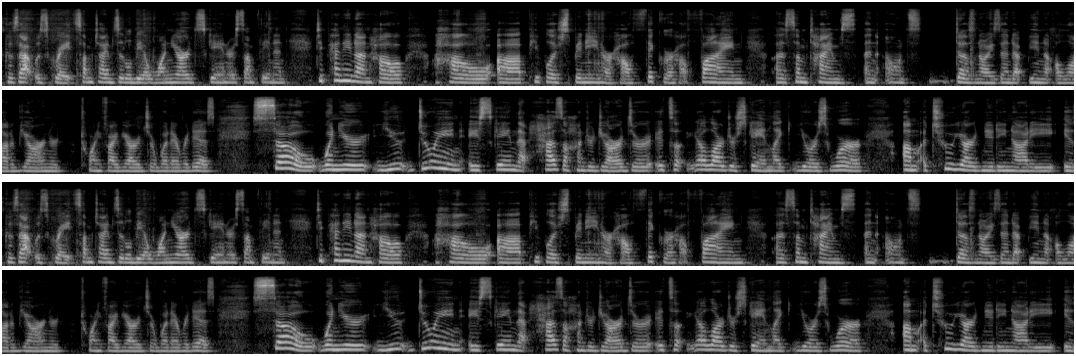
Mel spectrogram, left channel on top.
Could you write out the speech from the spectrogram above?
that was great. Sometimes it'll be a 1-yard skein or something, and depending on how people are spinning or how thick or how fine, sometimes an ounce doesn't always end up being a lot of yarn, or 25 yards or whatever it is. So when you're doing a skein that has 100 yards, or it's a larger skein like yours were, a 2-yard niddy knotty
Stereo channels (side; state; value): both; normal; correlation 0.94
